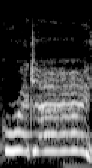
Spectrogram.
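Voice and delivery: high, stretched-out gleeful call; imitated excited shout. Dad greeting daughter's boyfriend, mimicked high excited holler. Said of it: "He's so excited to see him".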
